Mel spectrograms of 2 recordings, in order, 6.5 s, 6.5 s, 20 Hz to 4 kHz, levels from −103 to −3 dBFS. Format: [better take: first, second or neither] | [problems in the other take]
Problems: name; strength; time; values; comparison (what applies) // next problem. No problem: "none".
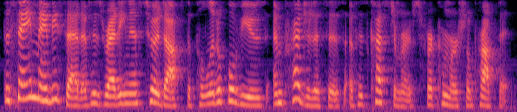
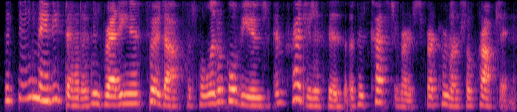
first | noise reduction (neural mask model DeepFilterNet 3)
